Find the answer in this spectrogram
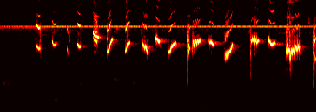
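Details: Meratoh-style song of a lesser green leafbird: after a short pause, a quick run of varied whistles, slurred chirps and a few harsher notes, delivered without break against a faint constant high-pitched tone.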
